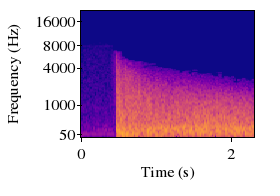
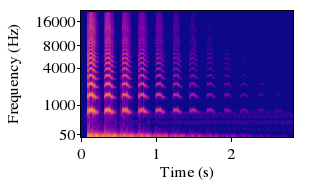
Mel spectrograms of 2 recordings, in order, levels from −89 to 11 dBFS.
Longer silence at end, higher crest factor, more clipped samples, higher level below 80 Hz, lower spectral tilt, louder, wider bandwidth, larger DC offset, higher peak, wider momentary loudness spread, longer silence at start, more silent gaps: second, 0 s vs 1.55 s; second, 14 dB vs 24 dB; neither; first, -26 dBFS vs -40 dBFS; first, -9.5 dB/octave vs 1.5 dB/octave; first, -17 LUFS vs -22 LUFS; second, 6.4 kHz vs over 20 kHz; neither; about the same, -2 dBFS vs -2 dBFS; second, 2 LU vs 24 LU; first, 0.45 s vs 0.1 s; neither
